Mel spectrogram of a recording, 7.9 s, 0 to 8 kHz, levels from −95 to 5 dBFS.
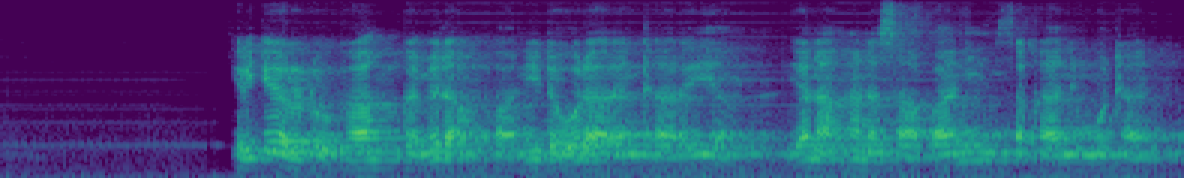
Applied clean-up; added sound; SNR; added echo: neural separator model SepFormer DNS4.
